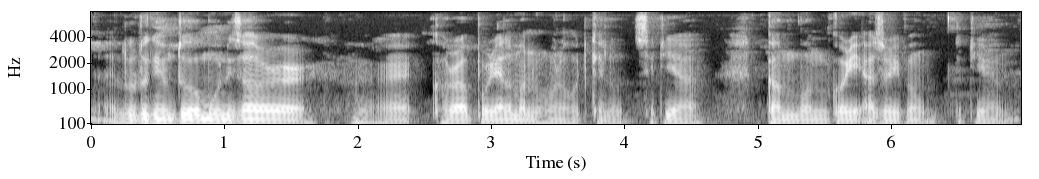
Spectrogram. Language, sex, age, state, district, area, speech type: Assamese, male, 18-30, Assam, Nagaon, rural, spontaneous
